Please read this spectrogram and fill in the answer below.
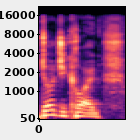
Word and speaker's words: Dogecoin: says the price surgeon Dogecoin pronounced dodgy coin with a soft G sound also coincided with rumors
